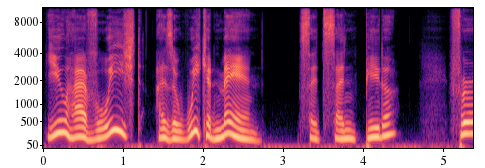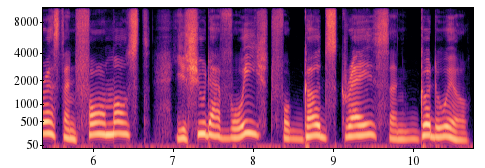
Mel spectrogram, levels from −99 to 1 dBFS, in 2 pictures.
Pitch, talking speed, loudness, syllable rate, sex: 185 Hz, 125 wpm, -17 LUFS, 3.1 syllables/s, male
